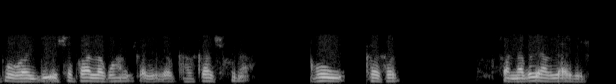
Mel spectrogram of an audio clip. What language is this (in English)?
Manipuri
